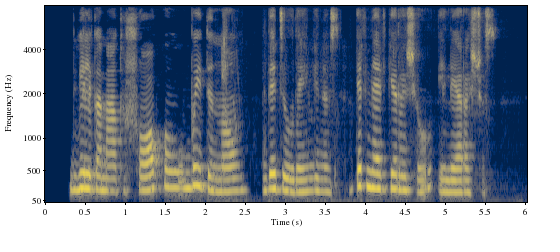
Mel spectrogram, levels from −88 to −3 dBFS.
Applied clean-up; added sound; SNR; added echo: neural mask model DeepFilterNet 3.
